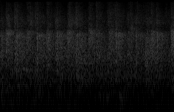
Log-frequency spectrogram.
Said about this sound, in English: Give the Lord a clap offering right now.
